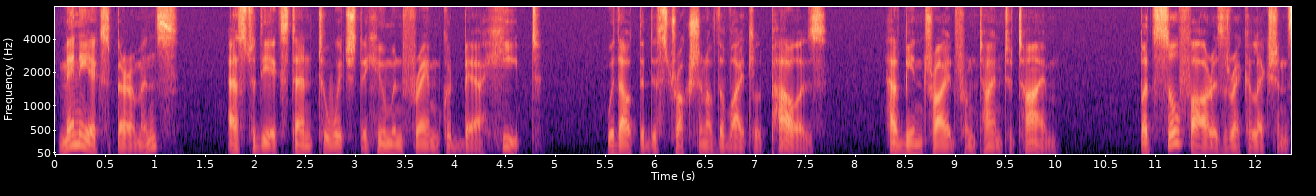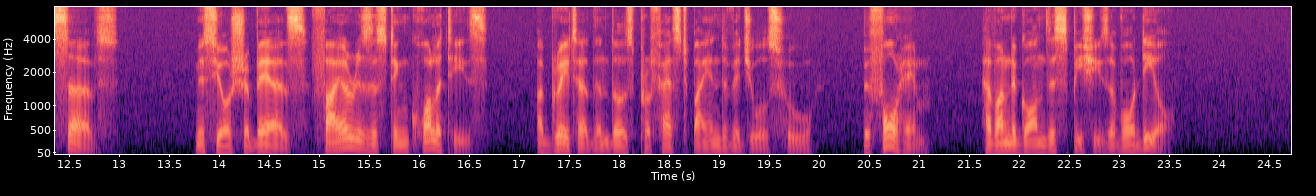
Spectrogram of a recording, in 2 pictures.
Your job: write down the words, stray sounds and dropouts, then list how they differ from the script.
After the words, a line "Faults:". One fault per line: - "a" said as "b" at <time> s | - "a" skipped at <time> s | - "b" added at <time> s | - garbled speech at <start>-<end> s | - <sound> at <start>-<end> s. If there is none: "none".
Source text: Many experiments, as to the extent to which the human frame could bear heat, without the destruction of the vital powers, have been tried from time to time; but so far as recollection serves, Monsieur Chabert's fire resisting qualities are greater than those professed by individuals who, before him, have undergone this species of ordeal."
Many experiments, as to the extent to which the human frame could bear heat, without the destruction of the vital powers, have been tried from time to time; but so far as recollection serves, Monsieur Chabert's fire resisting qualities are greater than those professed by individuals who, before him, have undergone this species of ordeal."
Faults:
none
